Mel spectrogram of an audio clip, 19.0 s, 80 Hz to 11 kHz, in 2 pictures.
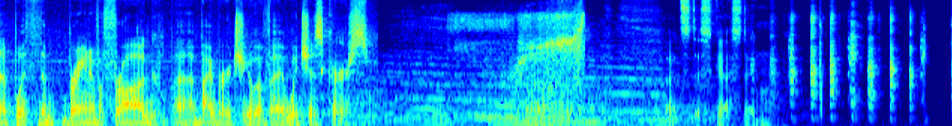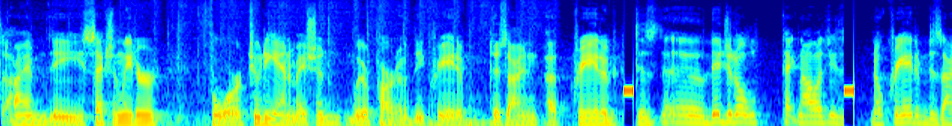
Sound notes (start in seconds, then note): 3.7 comical music; 7.6 cackle; 15.5 beep; 17.7 beep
